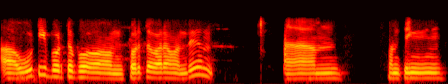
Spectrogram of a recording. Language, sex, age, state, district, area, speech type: Tamil, male, 18-30, Tamil Nadu, Nilgiris, urban, conversation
